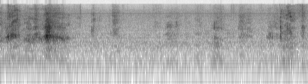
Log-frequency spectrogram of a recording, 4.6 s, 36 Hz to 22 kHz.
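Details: A pair of Jack Russell Terriers just over one year old wrestle over a tug toy in a Kansas back yard, July 2008; a sharp, loud growling snarl opens, then softer scattered growls and rustling follow.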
